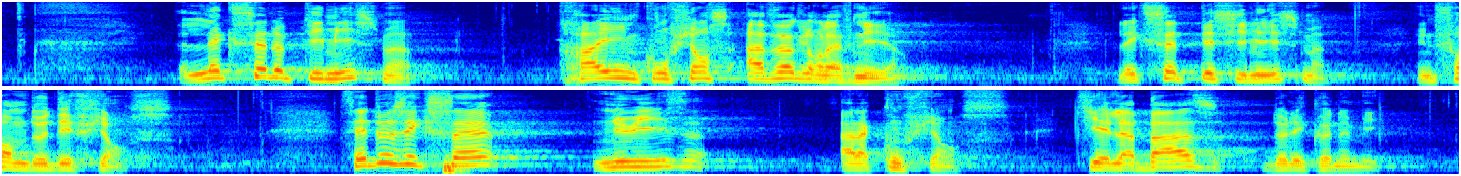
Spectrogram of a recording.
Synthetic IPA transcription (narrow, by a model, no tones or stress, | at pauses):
lɛksɛd̪ɔp̚t̪imism | t̪χaiynkɔ̃fjɑ̃savœɡlɑ̃lavnḭːʁ | lɛksɛd̪əpesimism | ynfɔʁmd̪əd̪efjɑ̰̃s | sed̪øzɛksɛ | nɥiz | alakɔ̃fjɑ̰̃s | kʲiɛlabazd̪əlekɔnɔmi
